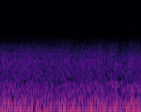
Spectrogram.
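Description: Wind rushing over the microphone of a moving bicycle's handlebar camera, with tyre and road noise from the bike rolling along: a steady low rumbling noise.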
